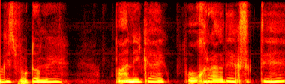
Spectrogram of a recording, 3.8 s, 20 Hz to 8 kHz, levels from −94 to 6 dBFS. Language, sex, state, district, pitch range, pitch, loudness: Hindi, male, West Bengal, Alipurduar, 275-305 Hz, 285 Hz, -16 LUFS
